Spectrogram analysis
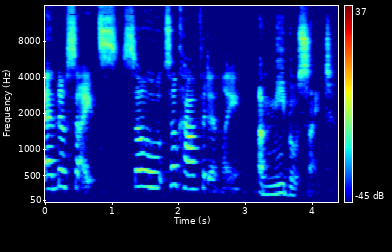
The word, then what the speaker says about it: amoebocyte: Horseshoe crab blood contains a unique enzyme called Liminus amoebocyte lysate, or LAL.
